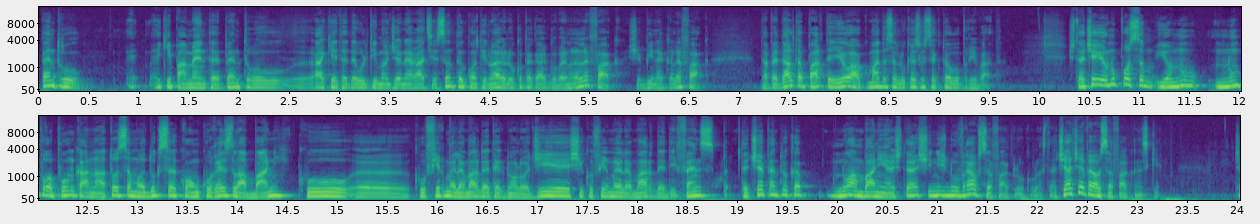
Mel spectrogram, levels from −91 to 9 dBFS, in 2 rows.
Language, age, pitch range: Romanian, 30-49, 110-145 Hz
